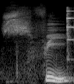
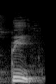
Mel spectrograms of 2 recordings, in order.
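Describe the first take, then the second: First: The s is followed by an f sound. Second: The s is followed by a plain p sound. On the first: The speaker calls it right. "ಫಾ ಬರಬೇಕು" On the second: The speaker calls it wrong. "ನೀವು ಇದನ್ನ ಹೇಳ್ತಾ ಇದ್ದೀರಾ"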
